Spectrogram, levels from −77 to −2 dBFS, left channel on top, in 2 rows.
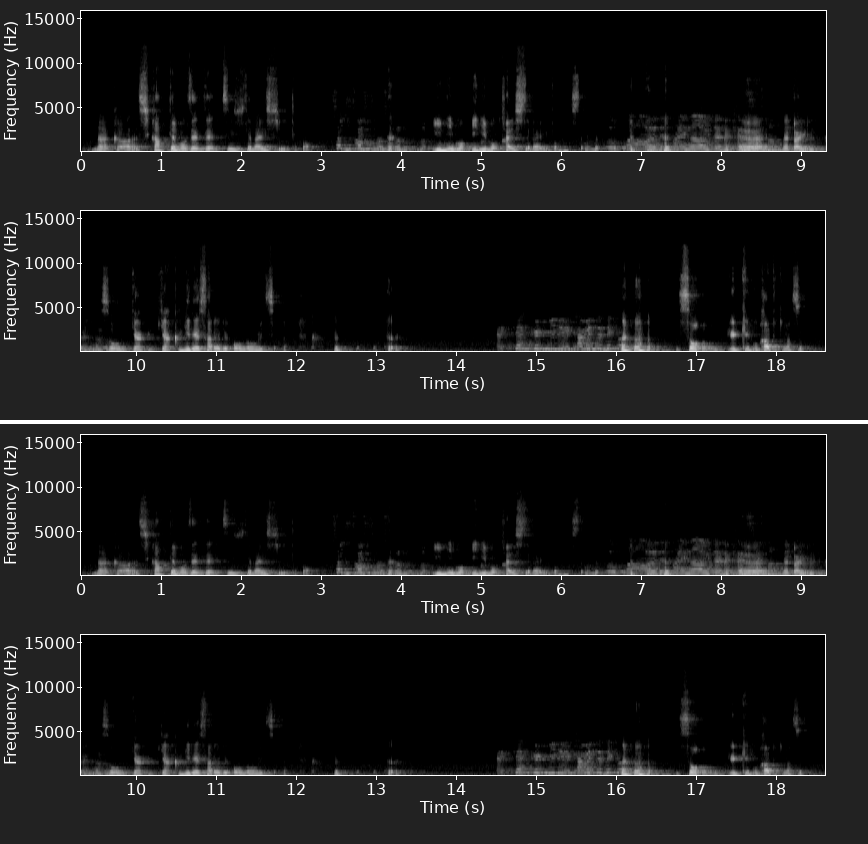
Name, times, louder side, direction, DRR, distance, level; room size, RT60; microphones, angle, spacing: voice 1, 0.1-2.9 4.4-6.1 6.9-7.4 8.2-11.6 12.5-12.6 13.1-13.3 16.1-16.4 16.8-18.3, left 3 dB, 35° left, 16 dB, 0.4 m, -31 dB
voice 2, 3.1-4.3 6.3-9.7 14.5-16.4, equal, ahead, -5 dB, 2.1 m, -41 dB
17.0 x 11.0 x 3.9 m, 0.82 s
head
